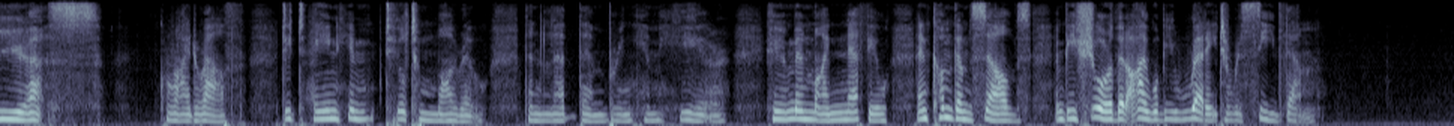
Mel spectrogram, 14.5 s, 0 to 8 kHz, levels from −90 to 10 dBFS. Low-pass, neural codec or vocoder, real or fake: 7.2 kHz; codec, 16 kHz, 16 kbps, FreqCodec, smaller model; fake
